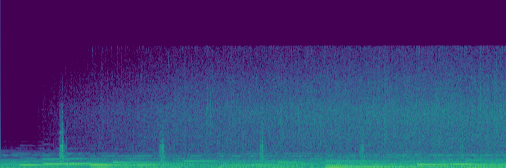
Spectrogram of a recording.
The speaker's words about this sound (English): Just as he had suspected, it had poured. There was thunder, lightning.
